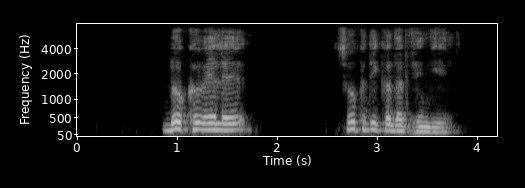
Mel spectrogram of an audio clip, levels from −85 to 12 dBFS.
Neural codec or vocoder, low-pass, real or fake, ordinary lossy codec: codec, 16 kHz, 4.8 kbps, FACodec; 7.2 kHz; fake; MP3, 64 kbps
